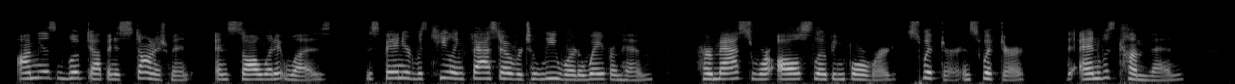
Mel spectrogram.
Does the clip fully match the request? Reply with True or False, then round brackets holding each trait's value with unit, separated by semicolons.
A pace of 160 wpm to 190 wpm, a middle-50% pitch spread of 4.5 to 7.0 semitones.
False (170 wpm; 2.7 semitones)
